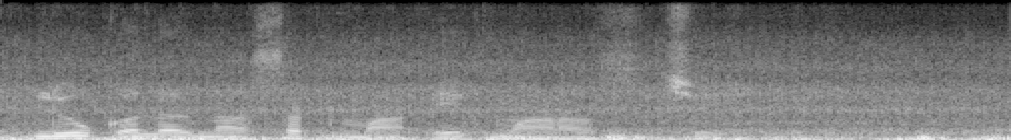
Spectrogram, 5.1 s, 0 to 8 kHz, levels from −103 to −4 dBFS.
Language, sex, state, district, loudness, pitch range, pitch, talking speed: Gujarati, male, Gujarat, Gandhinagar, -18 LUFS, 100-115 Hz, 105 Hz, 95 wpm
